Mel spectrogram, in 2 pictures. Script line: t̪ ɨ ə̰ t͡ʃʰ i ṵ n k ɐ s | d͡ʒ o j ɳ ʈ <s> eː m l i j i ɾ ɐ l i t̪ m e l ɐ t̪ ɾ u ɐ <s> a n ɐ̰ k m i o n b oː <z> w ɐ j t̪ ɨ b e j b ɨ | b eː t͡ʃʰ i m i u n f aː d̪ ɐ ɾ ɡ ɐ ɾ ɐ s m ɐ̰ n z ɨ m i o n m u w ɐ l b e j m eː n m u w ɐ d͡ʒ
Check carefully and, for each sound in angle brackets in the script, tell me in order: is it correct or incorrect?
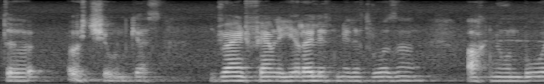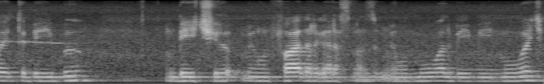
incorrect, incorrect, incorrect

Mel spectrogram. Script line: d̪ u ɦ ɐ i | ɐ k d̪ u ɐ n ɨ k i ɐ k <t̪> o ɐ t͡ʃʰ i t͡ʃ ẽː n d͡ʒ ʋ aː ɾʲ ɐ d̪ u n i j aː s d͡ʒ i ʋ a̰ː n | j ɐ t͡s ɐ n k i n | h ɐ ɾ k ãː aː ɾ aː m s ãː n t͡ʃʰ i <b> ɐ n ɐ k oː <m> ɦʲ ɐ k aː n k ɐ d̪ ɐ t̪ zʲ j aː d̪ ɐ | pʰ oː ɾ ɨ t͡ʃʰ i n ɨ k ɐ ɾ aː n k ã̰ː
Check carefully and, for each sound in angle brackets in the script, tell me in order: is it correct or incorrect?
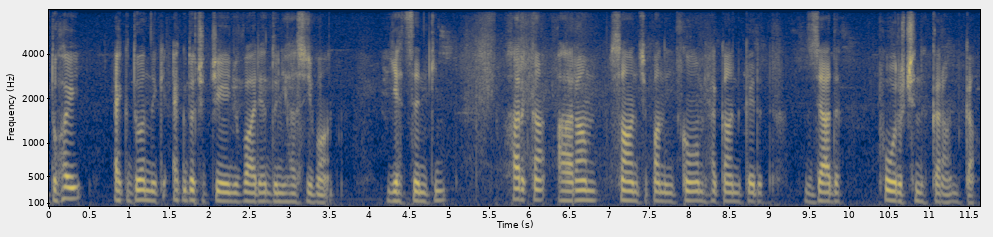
incorrect, incorrect, correct

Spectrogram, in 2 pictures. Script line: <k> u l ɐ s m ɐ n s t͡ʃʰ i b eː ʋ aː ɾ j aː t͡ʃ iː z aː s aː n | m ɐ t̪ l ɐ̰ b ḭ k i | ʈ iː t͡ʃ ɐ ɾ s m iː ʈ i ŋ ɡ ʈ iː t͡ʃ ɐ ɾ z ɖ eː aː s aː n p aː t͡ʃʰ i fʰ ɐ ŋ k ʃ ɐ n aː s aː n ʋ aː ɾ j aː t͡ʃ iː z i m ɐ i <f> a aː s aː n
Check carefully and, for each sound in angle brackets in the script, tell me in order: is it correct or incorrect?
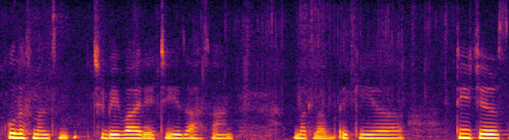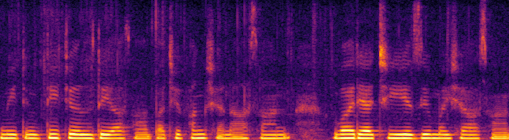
correct, incorrect

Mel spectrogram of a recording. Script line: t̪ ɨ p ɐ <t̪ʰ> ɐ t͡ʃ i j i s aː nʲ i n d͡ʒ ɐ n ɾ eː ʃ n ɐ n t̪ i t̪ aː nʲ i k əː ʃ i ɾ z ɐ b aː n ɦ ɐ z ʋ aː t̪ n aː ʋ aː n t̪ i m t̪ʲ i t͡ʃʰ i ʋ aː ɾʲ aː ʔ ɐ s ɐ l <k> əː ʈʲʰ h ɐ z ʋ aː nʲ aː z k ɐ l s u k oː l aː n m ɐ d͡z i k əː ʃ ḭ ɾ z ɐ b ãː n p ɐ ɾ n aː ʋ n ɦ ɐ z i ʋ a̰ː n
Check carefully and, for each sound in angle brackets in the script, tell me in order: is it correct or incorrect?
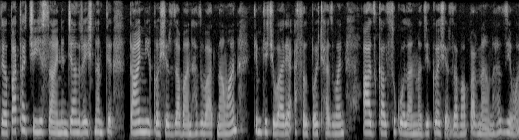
correct, incorrect

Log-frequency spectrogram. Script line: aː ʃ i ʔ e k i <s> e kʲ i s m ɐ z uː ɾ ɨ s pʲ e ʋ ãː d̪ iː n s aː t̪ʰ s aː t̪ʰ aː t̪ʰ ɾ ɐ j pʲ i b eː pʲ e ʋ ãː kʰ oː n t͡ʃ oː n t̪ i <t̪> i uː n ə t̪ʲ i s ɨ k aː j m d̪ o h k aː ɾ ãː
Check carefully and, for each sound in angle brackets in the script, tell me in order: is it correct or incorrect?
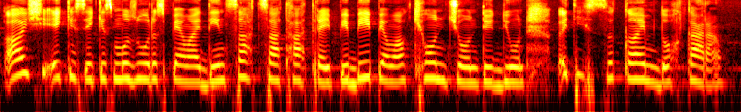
correct, incorrect

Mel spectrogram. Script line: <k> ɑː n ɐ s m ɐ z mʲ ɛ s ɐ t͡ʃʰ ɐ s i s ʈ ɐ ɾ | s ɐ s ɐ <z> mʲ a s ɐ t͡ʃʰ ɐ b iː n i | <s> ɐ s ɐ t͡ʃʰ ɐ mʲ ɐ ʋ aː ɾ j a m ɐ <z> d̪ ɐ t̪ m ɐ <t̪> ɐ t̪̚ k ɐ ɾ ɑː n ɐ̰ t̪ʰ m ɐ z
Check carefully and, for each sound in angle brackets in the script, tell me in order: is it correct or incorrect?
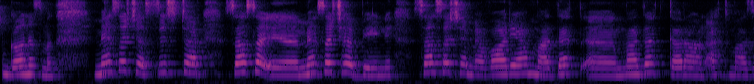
incorrect, incorrect, correct, incorrect, incorrect

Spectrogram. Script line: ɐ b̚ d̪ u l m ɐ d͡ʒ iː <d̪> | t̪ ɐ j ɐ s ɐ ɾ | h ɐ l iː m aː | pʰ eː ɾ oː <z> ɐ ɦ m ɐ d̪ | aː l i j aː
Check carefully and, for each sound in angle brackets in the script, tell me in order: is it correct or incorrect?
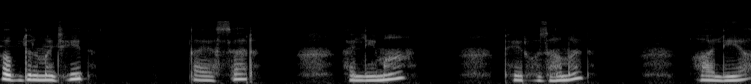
correct, correct

